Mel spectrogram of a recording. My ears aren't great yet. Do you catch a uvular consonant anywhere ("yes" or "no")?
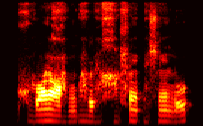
yes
